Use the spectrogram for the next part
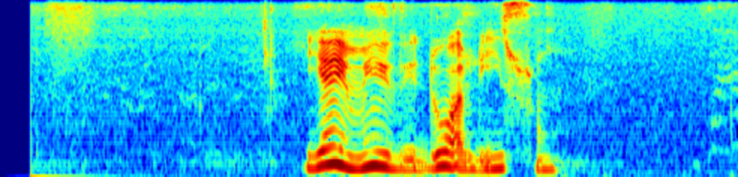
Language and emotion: Russian, sad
